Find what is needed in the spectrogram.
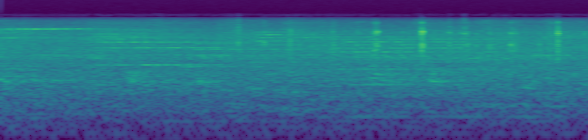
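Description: Indoor shopping-concourse ambience: a steady background wash with faint distant voices, and a scatter of light, sharp clicks in the second half.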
